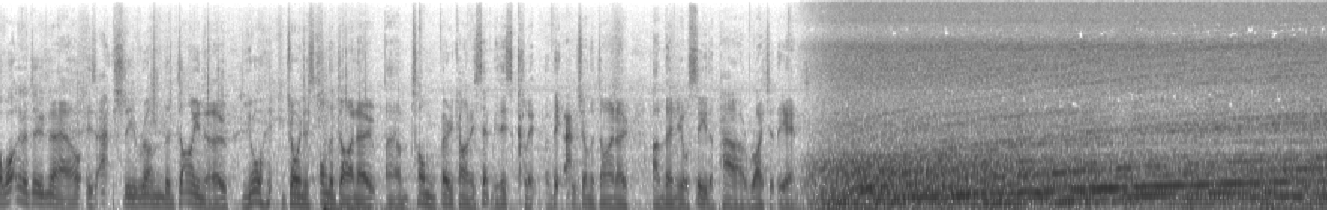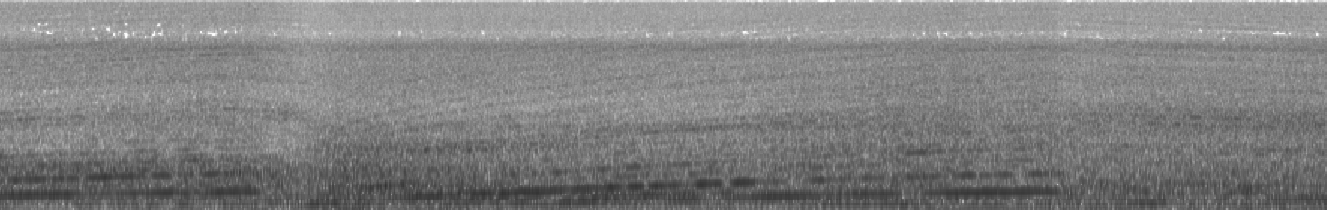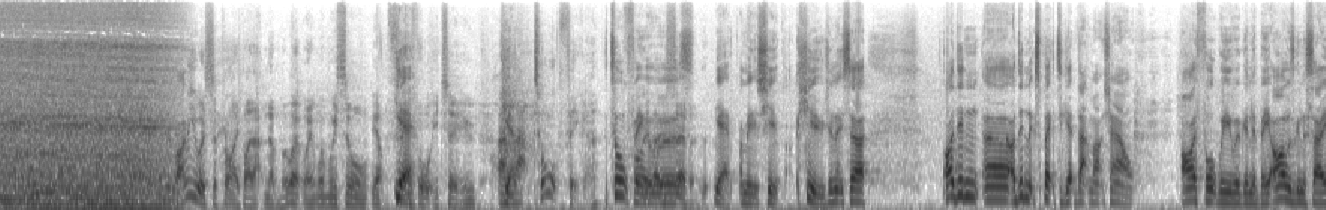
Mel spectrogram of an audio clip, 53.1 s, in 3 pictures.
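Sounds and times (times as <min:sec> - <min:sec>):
car engine revving at full throttle: 0:10.6 - 0:37.9.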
